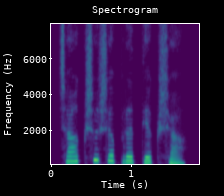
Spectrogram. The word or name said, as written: ಚಾಕ್ಷುಷಪ್ರತ್ಯಕ್ಷ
